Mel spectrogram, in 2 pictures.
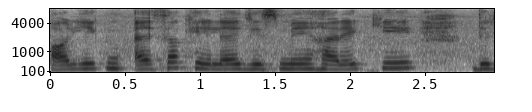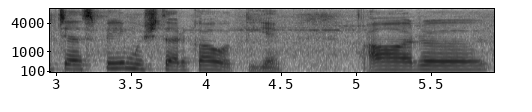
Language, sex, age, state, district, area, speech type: Urdu, female, 30-45, Maharashtra, Nashik, urban, spontaneous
